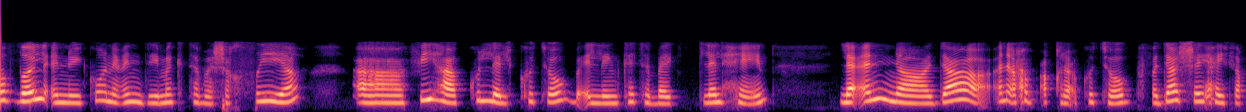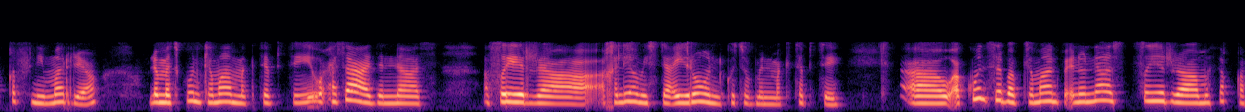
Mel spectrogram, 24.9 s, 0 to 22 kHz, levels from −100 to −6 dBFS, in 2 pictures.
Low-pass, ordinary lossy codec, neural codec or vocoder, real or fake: 5.4 kHz; none; none; real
